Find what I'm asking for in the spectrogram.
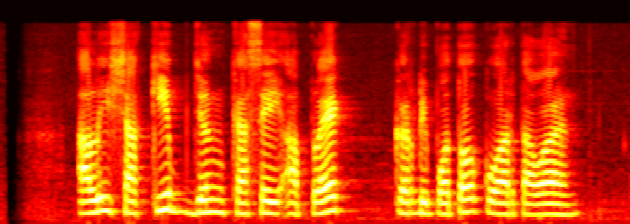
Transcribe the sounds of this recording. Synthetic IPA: ʔaliʃakip̚d͡ʒɨŋkasɛiaplɛkː | ɨrdipɔt̪ɔkuwart̪awan

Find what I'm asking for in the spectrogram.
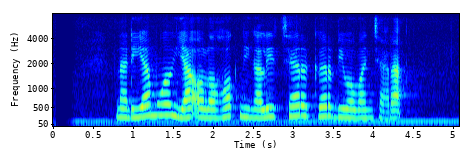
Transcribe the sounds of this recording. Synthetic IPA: nadijamulijaʔɔlɔɦɔk̚niŋalit͡ʃɛrkɨrdiwawaɲt͡ʃaɾa

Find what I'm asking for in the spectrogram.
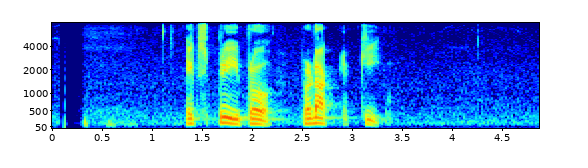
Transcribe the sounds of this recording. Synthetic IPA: ekspɾipɾo | pɾɔɖak̚ʈki

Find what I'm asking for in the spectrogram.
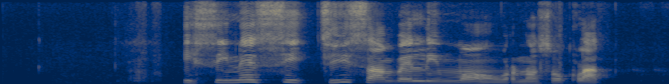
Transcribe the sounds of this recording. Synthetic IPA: ʔisinesid̥ʒ̥i̤sampɛjlimɔwərnɔsoklat̪̚

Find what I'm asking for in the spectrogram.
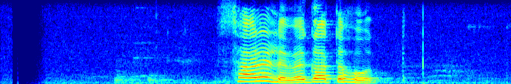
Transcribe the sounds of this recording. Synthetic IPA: saɾələʋəɡat̪əɦot̪

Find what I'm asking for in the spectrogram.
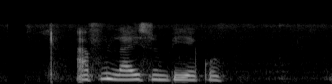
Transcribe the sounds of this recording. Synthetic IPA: a̰fulaisumpʼijekʼɔ

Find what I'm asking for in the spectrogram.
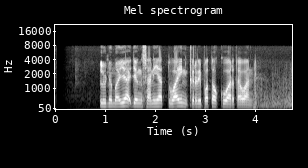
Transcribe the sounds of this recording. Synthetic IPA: lunamajaʔd͡ʒɨŋsaniat̪wainkɨrdipɔt̪ɔkuwart̪awan

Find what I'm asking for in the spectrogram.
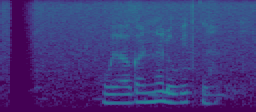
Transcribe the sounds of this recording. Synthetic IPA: hulaːɡanːəloʋet̪nɛ

